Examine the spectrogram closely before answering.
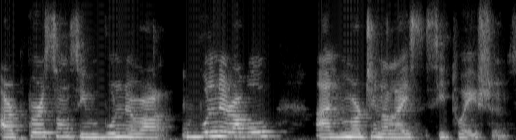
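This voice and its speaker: Speaking at a moderate pace with a Spanish accent, a woman sounds somewhat breathy and keeps her intonation fairly even. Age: young. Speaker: activist, NGO director. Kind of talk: reading a prepared speech.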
